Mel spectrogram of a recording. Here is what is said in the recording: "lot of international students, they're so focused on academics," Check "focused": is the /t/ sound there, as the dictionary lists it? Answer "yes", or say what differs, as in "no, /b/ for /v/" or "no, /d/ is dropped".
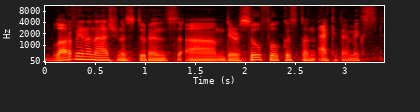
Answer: yes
